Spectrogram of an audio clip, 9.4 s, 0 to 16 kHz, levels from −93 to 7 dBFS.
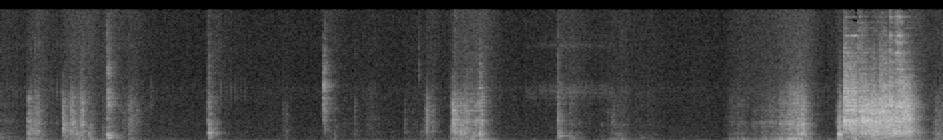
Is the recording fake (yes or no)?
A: no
